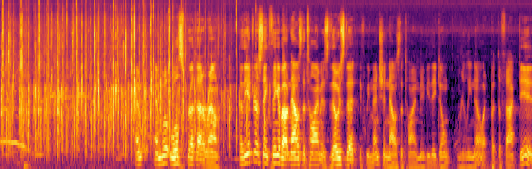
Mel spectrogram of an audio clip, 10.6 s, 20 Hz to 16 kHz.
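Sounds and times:
audience applause for saxophone players: 0.0 - 5.4
speech: 2.7 - 10.6.

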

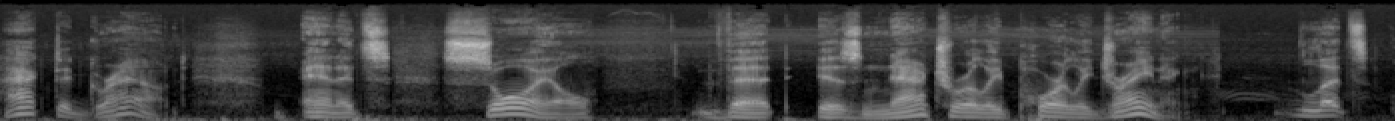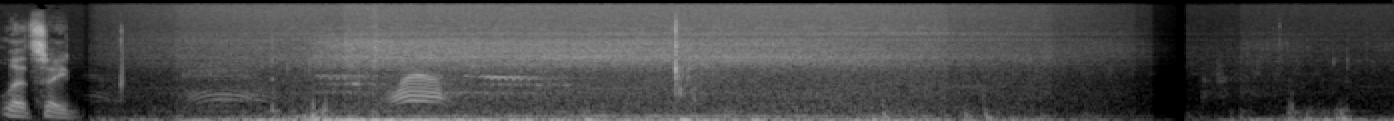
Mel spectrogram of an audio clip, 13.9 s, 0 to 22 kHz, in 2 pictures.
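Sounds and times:
speech: 0.0 - 7.6
steady outdoor rumble of wind: 7.5 - 12.6
leopard frog distress call while being eaten: 7.6 - 11.0.

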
